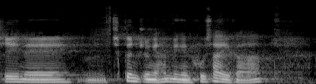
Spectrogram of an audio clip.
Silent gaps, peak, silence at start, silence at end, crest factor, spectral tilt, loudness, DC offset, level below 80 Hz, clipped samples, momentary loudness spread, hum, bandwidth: none; -8 dBFS; 0 s; 0.1 s; 16 dB; -6.5 dB/octave; -24 LUFS; under 0.1%; -58 dBFS; under 0.1%; 11 LU; none; 14.5 kHz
